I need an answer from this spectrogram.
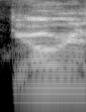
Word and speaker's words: Dioria: Dioria is the way we pronounce it, right?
